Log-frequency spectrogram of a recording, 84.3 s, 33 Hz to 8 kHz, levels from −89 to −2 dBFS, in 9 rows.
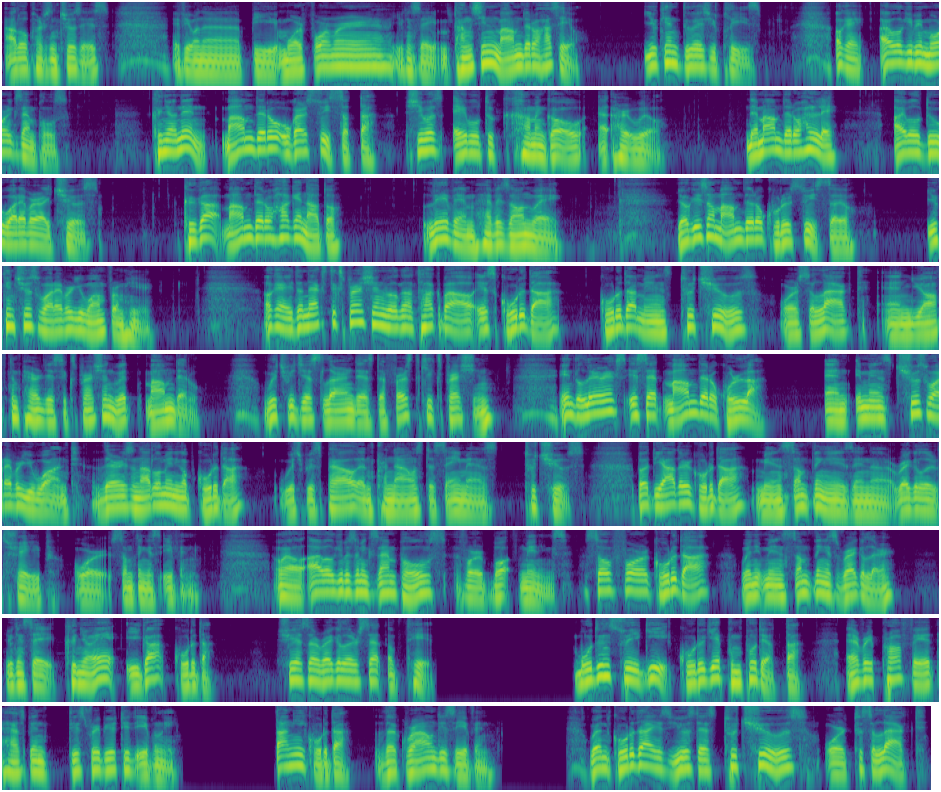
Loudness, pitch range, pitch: -21 LUFS, 95-140 Hz, 115 Hz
